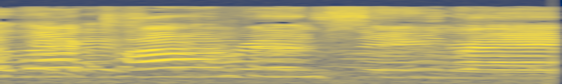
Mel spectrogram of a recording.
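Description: Young girls singing together in high voices, drawing out two long notes.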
